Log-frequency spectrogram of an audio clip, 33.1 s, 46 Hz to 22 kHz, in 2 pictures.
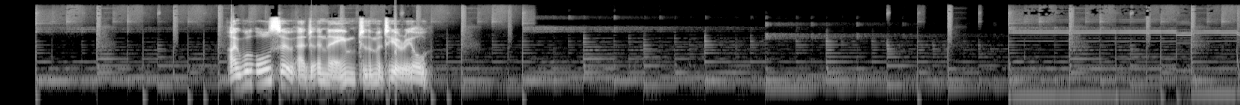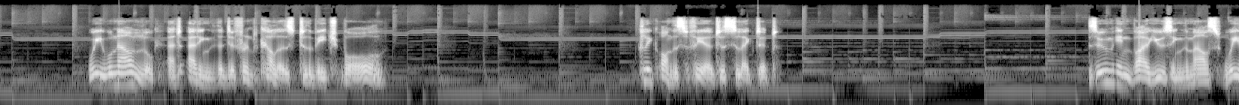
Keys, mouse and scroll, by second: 2.2-4.8 scroll up 4, 4.8 click, 5.1-8.9 drag, 26.5 click.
